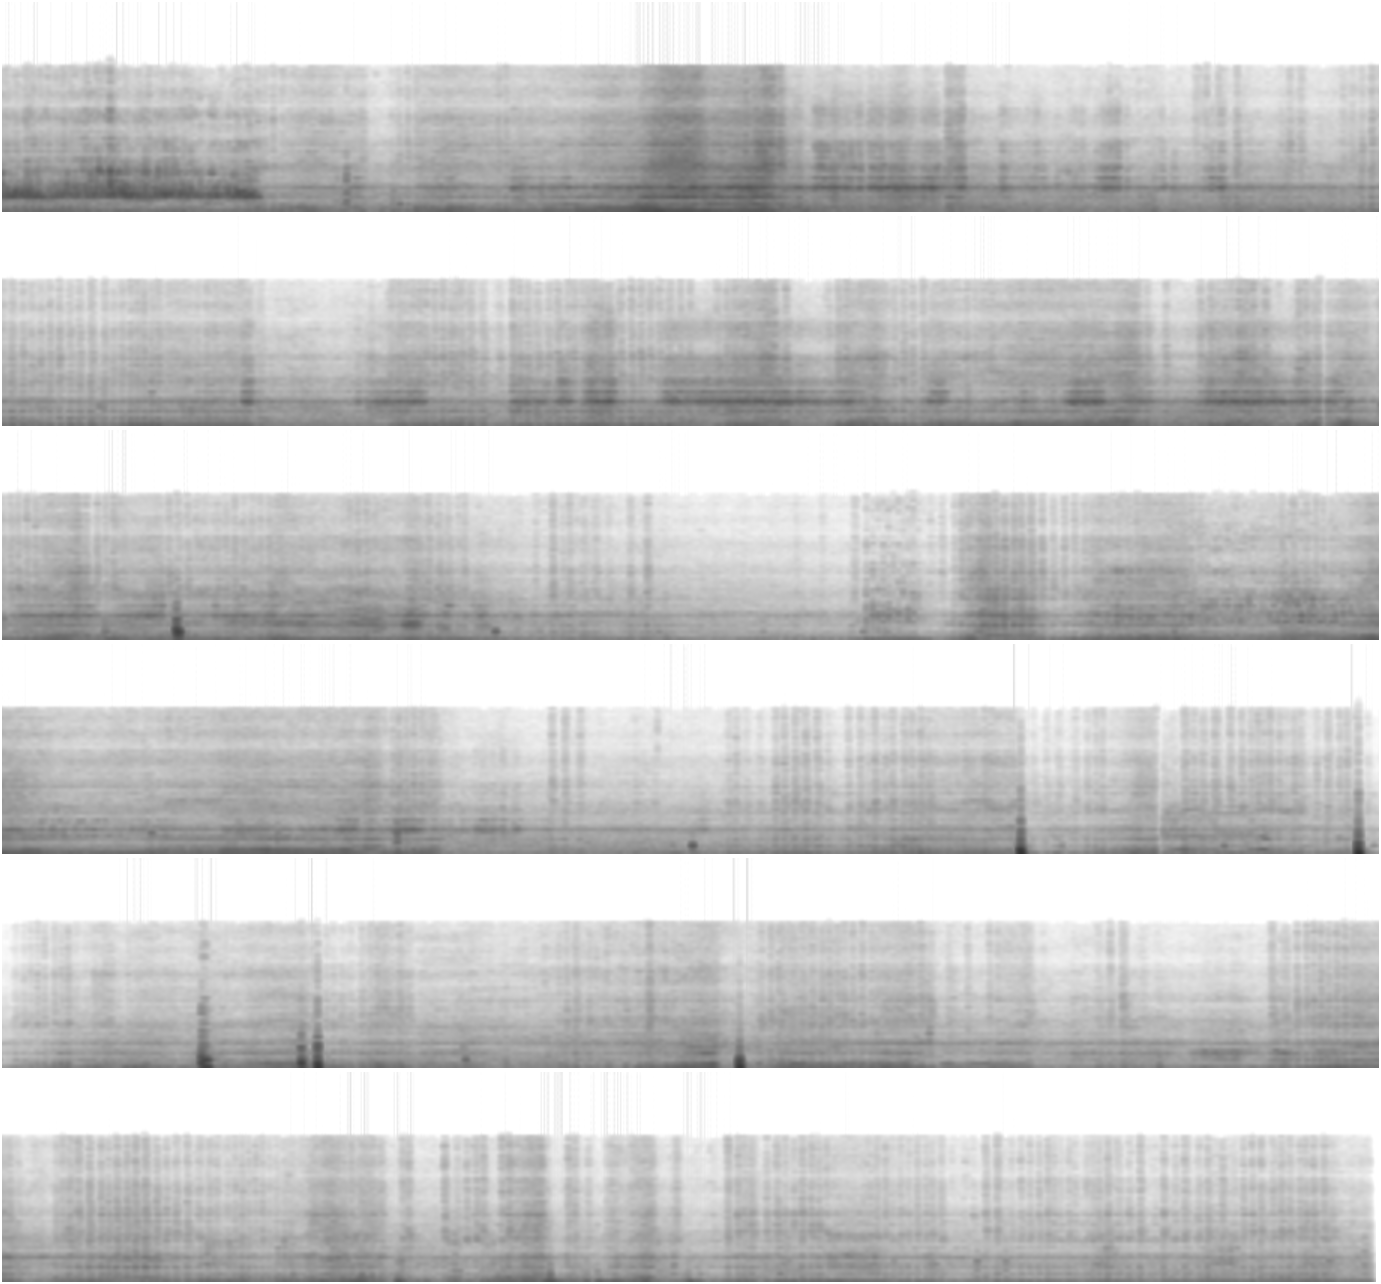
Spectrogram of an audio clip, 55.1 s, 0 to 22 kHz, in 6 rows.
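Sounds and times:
dirt bike engine revving: 0:00.0 - 0:55.0
sharp knocks and clatter: 0:36.4 - 0:37.3, 0:38.0 - 0:40.0, 0:41.0 - 0:42.2.

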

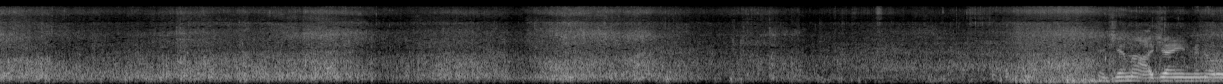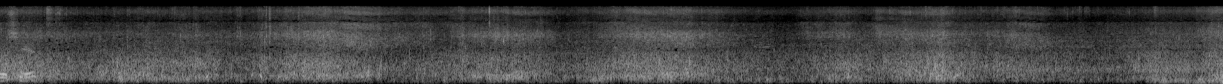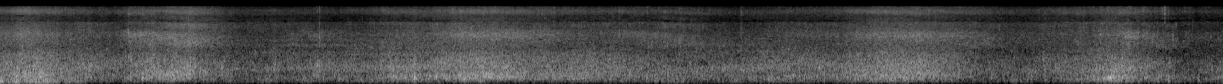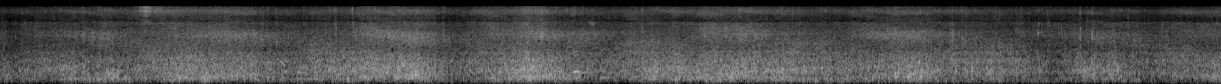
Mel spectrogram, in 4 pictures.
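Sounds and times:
waves washing up a pebble beach: 0:00.0 - 0:48.9
wind buffeting microphone: 0:08.2 - 0:11.4, 0:23.5 - 0:25.9.

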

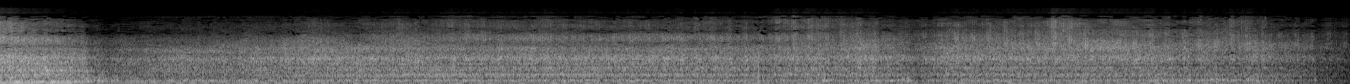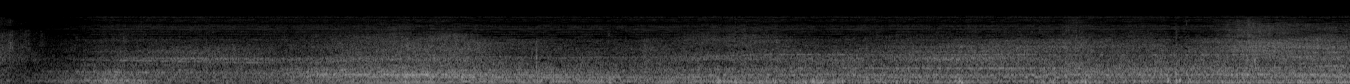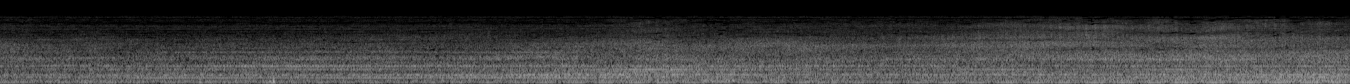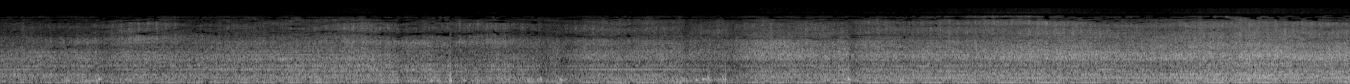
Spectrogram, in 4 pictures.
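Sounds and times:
diesel locomotive engine drone: 0:00.0 - 0:54.0.

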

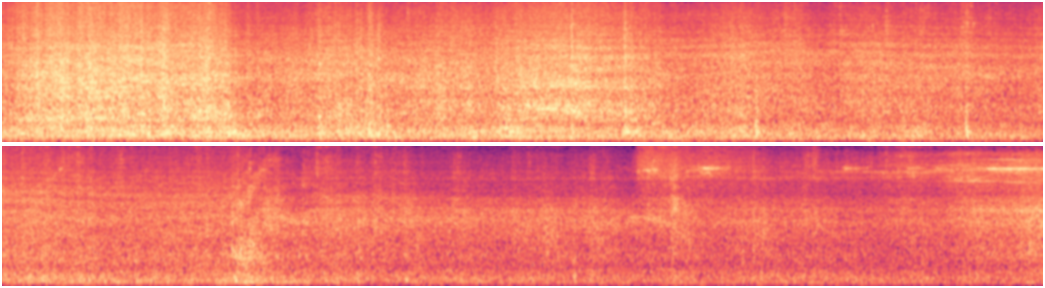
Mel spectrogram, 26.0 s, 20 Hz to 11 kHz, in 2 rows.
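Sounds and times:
freight train wheels rumbling: 0:00.0 - 0:26.0.

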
